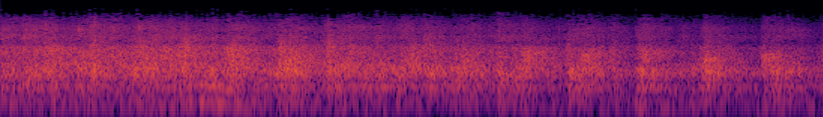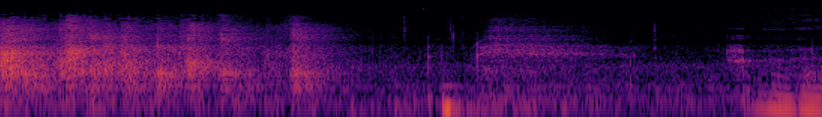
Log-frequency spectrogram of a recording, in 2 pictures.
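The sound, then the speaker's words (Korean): A church audience applauds to welcome a pastor who will preach, with steady, dense clapping for about five seconds, then the applause thins out and fades, leaving a few scattered claps and a soft thump near the end. “큰 박수로 환영하겠습니다.”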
